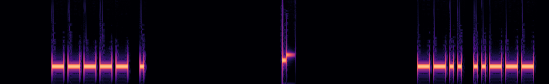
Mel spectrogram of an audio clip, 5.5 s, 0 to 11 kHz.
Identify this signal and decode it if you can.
Morse code, heard as a keyed tone, about 30 wpm, 700 Hz. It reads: 0 E Z 2
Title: Single-Letter Single-Number 30wpm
